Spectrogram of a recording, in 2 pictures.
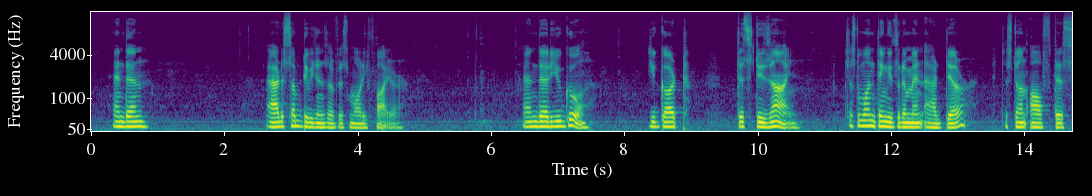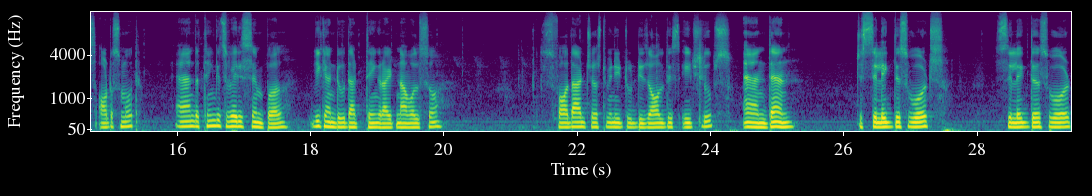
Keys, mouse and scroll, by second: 1.9 click, 4.2-4.5 scroll down 1, 5.3 click, 5.7 scroll down 1, 6.0 middle click, 7.0 scroll up 1, 7.5-13.5 middle drag, 13.5 click, 15.7 middle click, 15.8 click, 17.9-18.9 middle drag, 18.9 shift+scroll up 2, 19.5 middle click, 20.0 scroll up 1, 20.8 2, 21.6 alt+click, 23.4 ctrl+x, 23.8 ctrl+middle click, 24.2 middle click, 24.7-25.4 scroll up 3, 24.8 middle click, 25.3 shift+middle click, 25.9-27.7 drag, 28.5 middle click.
